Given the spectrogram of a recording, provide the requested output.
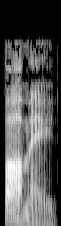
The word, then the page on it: barmaid: anglais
